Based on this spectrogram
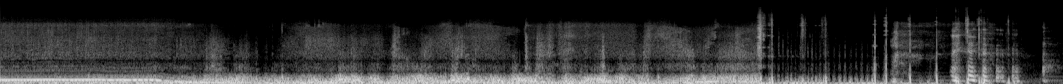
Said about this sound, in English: Yeah, so, I mean, engines are running, and then all of a sudden, they just stop. And this was, I mean, for what I could tell, this was a few hundred feet in the air above a baseball field.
